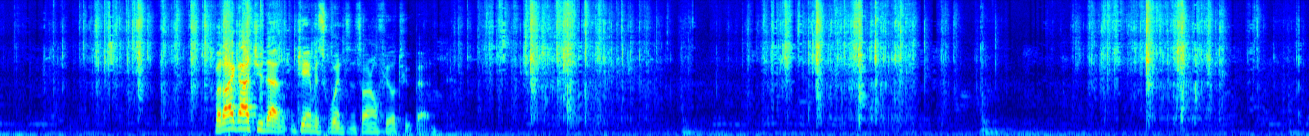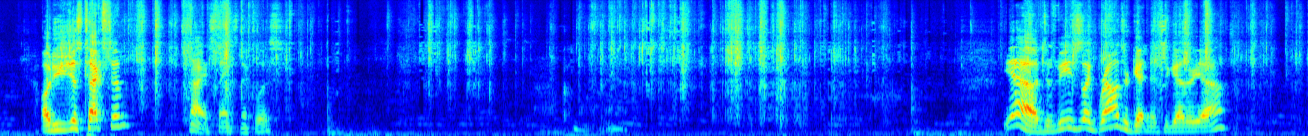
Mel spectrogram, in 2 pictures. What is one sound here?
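Foil card wrappers crinkle and tear as they are opened.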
